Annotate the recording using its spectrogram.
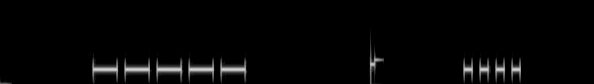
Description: Morse code, heard as a keyed tone, about 15 wpm, 700 Hz. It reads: 0 H
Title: Single Letter-Number Alt 15wpm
